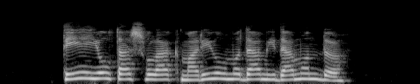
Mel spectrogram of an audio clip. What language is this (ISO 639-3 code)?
chm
